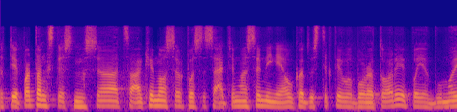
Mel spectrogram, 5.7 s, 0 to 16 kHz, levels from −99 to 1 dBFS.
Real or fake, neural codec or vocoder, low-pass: fake; codec, 16 kHz, 0.5 kbps, X-Codec, HuBERT features, trained on general audio; 7.2 kHz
